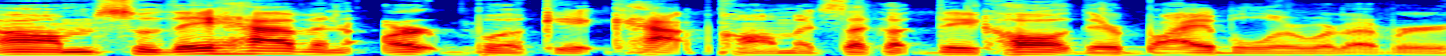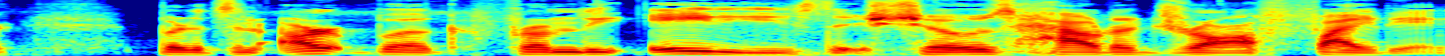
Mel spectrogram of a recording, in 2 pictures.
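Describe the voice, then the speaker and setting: A man speaks in an unremarkable speaking voice at medium pitch and a fairly quick pace, with ordinary pitch variation. The sound is dry and close with no echo, and the background is quiet. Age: 30s. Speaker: game development course creator and fighting game player. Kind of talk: casual chat.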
